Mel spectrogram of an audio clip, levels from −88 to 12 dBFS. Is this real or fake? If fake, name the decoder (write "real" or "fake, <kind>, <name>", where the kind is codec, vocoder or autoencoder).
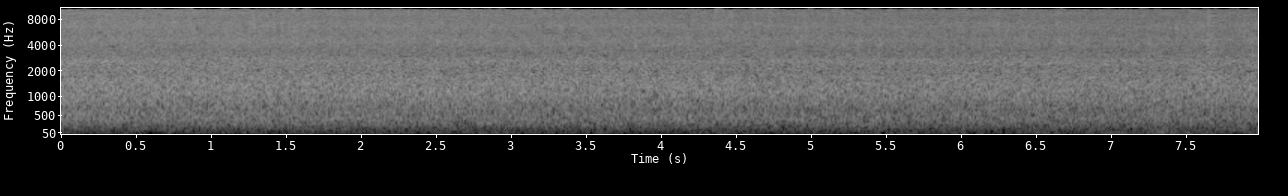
fake, vocoder, BigVGAN v2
